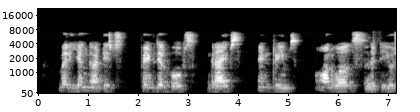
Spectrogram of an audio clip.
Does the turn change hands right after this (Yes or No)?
No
